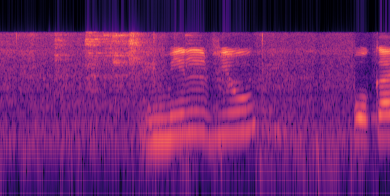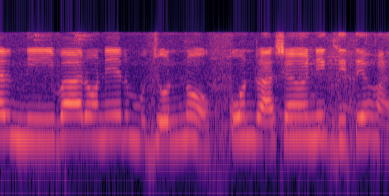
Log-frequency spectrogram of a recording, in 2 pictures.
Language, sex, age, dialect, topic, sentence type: Bengali, female, 25-30, Standard Colloquial, agriculture, question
